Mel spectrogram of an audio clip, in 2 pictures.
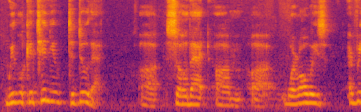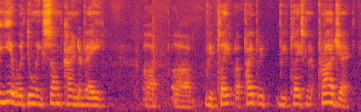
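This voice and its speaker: A man with a fairly high but mellow voice answers interview questions for a water board. He explains in a deliberate, earnest way. A faint hiss of ambient noise sits behind him. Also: poor audio. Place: on a tour of the water department.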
